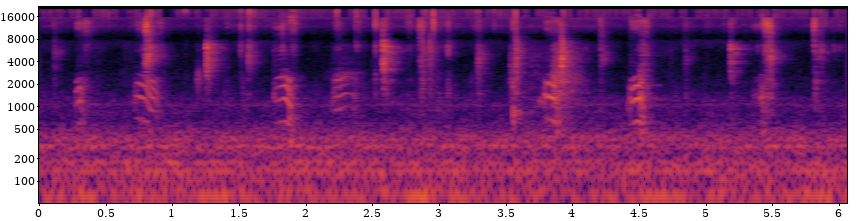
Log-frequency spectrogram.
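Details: Burro, a six-day-old puppy bottle feeding and being burped, lets out thin bent squeaks every half second or so, mixed with wet sucking clicks over a low steady hum.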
